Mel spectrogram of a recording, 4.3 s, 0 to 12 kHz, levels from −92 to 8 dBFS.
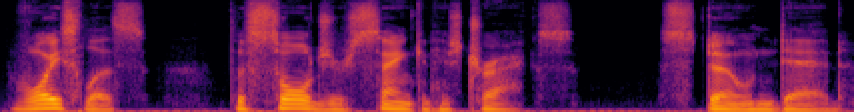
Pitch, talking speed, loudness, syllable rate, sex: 90 Hz, 110 wpm, -20 LUFS, 4.0 syllables/s, male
